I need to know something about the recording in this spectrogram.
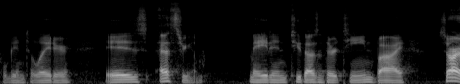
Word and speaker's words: Ethereum: the word you're looking for Mike is ethereum ethereum that's how you pronounce it I see I see I know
